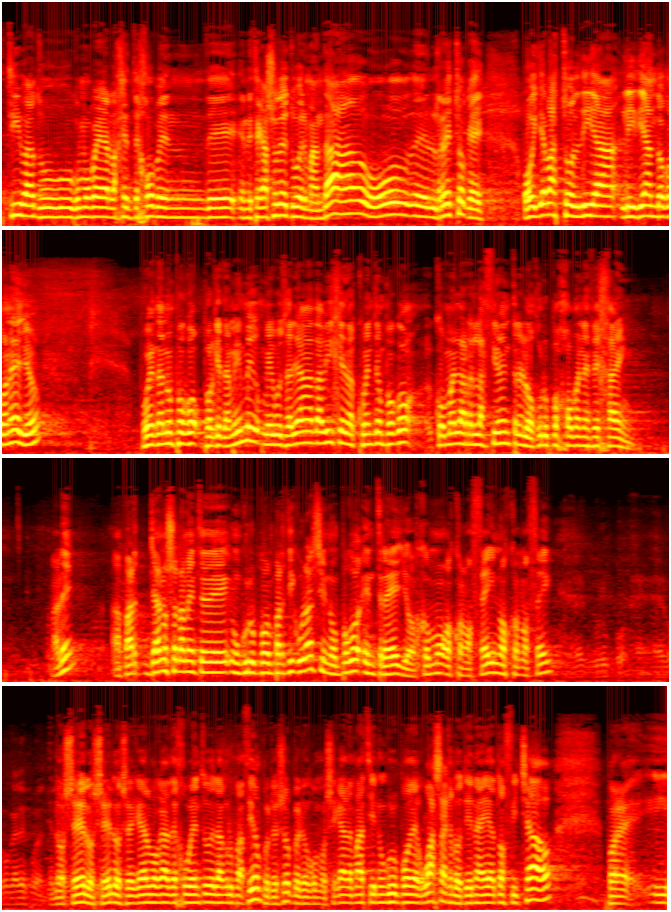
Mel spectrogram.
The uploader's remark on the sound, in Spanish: Pasión en Jaén ha sacado sus micrófonos para grabar la mesa redonda sobre la juventud cofrade que ha tenido lugar en el marco del Encuentro de Grupos Jóvenes organizado por el Grupo Joven de la Estrella con motivo de su décimo aniversario. Casa Hermandad Estrella.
